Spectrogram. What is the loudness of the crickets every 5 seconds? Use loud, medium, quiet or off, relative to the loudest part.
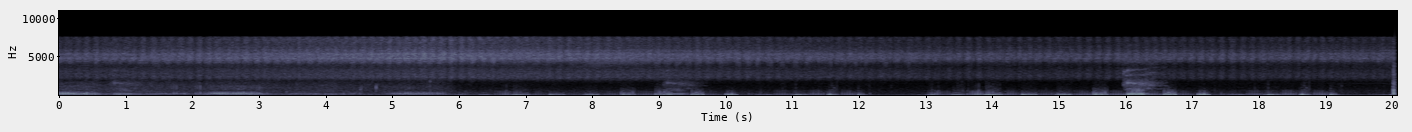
loud, loud, medium, medium.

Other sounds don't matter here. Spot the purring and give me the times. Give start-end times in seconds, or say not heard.
0.0-20.0.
